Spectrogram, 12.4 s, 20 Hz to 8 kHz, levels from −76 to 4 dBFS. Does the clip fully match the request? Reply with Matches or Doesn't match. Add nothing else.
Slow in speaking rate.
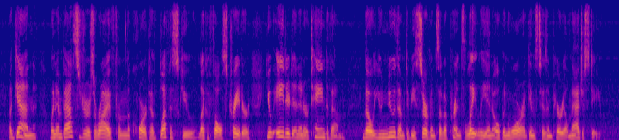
Doesn't match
